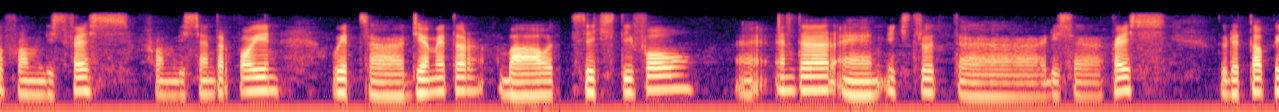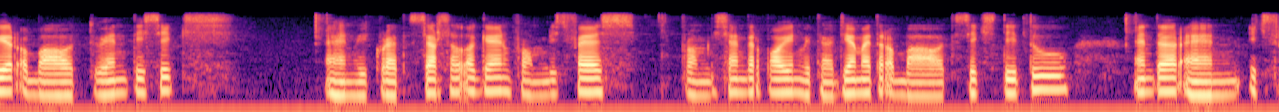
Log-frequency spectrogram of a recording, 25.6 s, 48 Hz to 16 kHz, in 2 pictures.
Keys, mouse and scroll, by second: 0.5 click, 5.8-6.3 typing, 7.8 Return, 9.3 click, 9.5 click, 11.1 click, 14.2-15.4 typing, 15.9 Return, 17.0 c, 18.1 click, 22.3-22.9 typing, 24.1 Return, 25.2 e.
